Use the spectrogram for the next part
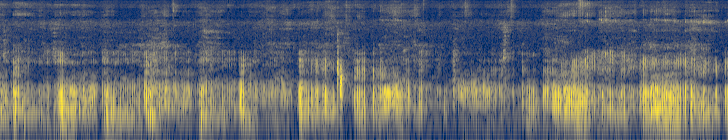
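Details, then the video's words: A happy domestic cat purrs loudly and steadily, a low rumbling throb that swells and eases with each breath. "Cat Purring from Happiness"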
